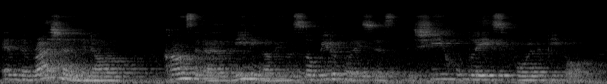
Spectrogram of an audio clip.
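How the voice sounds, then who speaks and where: A woman from Chile with a Chilean Spanish accent, a native Spanish speaker, talking casually to an audience as a guest artist, animated, with many restarts. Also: mid-range voice, moderate pace. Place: church hall. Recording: distant echoey hall with faint noise.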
